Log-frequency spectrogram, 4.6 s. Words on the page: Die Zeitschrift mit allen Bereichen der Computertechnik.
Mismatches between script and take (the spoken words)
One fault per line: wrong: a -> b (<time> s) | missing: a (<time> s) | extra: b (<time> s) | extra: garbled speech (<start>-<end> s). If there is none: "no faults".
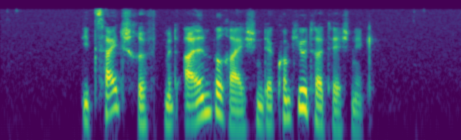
no faults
